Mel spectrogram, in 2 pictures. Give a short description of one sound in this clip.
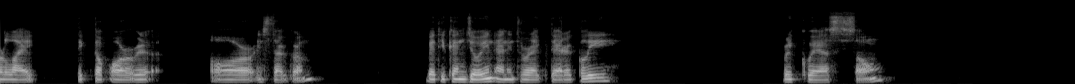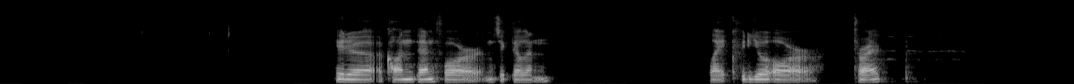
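A young woman speaks calmly through an online call, pausing between phrases.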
